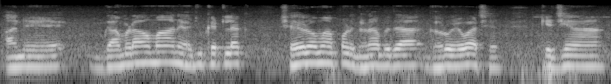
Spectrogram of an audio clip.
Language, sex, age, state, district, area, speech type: Gujarati, male, 45-60, Gujarat, Rajkot, urban, spontaneous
